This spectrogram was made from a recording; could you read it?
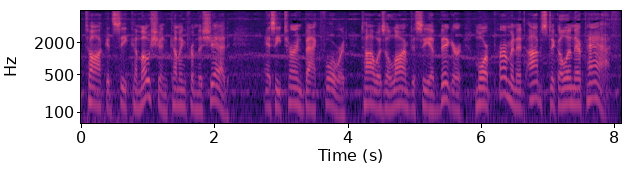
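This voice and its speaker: A man's voice: mid-range voice, moderate pace, pushed and bright, slight background noise. A man narrating a scripted story dramatically, with conversational asides. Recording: music under the voice.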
